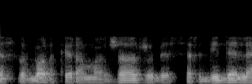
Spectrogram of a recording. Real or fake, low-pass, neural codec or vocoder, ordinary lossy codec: real; 3.6 kHz; none; Opus, 16 kbps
